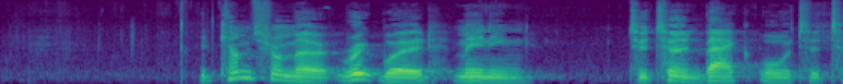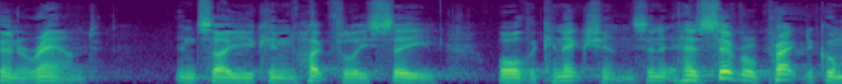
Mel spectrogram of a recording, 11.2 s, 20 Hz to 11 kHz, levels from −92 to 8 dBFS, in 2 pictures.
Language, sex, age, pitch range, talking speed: English, male, 50-69, 130-180 Hz, 150 wpm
